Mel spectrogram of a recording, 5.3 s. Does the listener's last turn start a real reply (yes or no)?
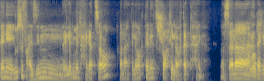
no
